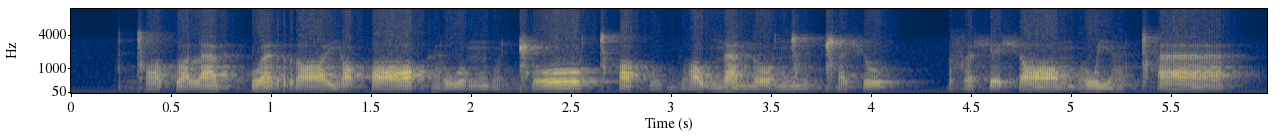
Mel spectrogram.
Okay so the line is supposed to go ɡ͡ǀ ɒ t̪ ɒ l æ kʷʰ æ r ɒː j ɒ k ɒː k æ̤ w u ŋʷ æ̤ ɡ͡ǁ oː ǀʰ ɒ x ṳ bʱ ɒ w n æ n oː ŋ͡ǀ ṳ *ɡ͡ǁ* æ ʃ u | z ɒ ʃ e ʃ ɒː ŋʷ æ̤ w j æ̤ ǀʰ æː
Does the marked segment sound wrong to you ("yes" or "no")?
no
